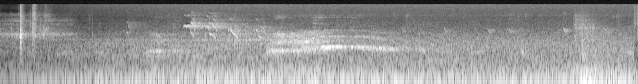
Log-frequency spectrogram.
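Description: An animal call, likely a bird: one drawn-out call lasting about two and a half seconds, starting about two seconds in, over a steady low rumble, with a louder low bump near the end.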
